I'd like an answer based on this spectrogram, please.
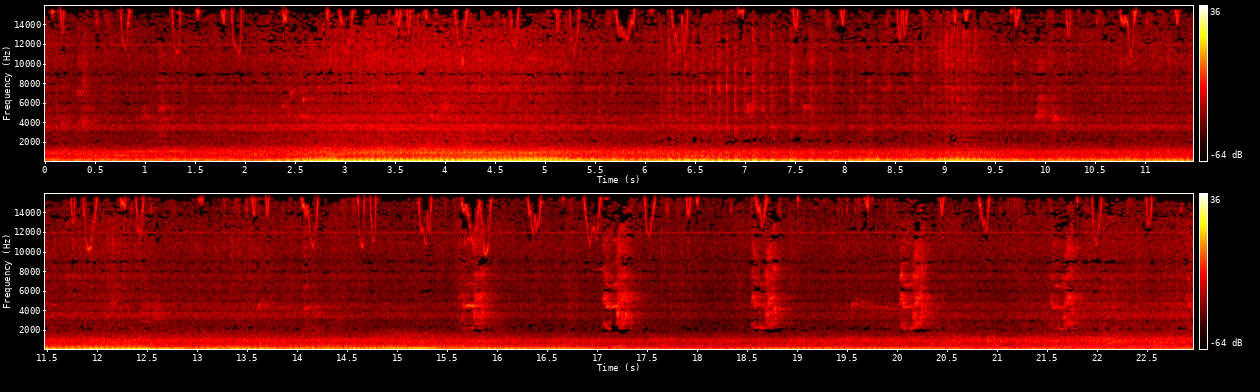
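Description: Motorcycle engines going by on a narrow street. One passes close and loud about three seconds in, and others swell and fade after it.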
